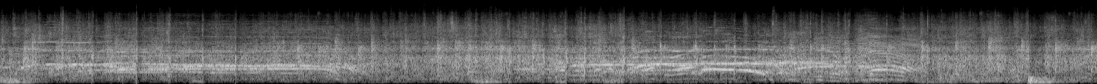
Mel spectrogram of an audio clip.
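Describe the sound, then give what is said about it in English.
Crowd applause and cheering greet guests at a Supernatural panel at Rhode Island Comic-Con 2021, with loud, sustained clapping mixed with whoops and voices throughout and a few sharper claps standing out. “So let's get some rhythmic clapping. That's going to be our thing.”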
